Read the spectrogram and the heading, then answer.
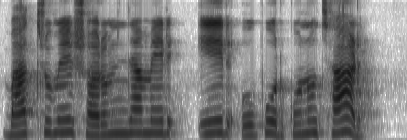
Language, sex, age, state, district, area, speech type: Bengali, female, 30-45, West Bengal, Nadia, rural, read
